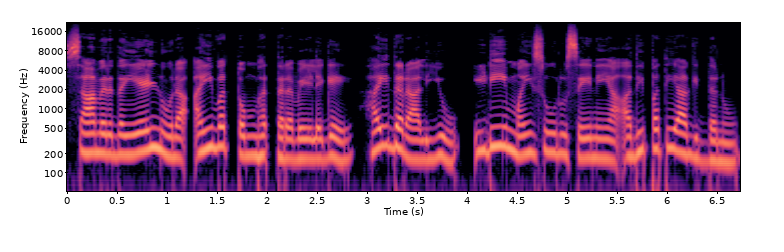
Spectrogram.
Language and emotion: Kannada, neutral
